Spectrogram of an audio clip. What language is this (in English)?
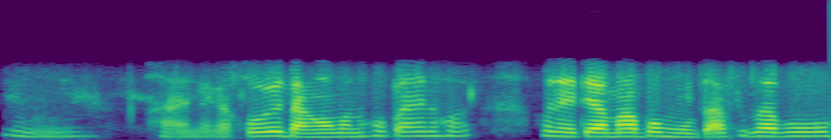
Assamese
